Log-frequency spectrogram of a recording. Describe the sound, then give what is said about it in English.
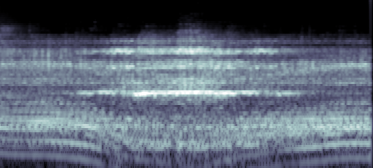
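A car engine roars loud while tires squeal in a sustained, wavering screech as the driver takes fast corners through the streets, with another car following behind. “Hey, try a couple of fast corners. I want to make sure.”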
